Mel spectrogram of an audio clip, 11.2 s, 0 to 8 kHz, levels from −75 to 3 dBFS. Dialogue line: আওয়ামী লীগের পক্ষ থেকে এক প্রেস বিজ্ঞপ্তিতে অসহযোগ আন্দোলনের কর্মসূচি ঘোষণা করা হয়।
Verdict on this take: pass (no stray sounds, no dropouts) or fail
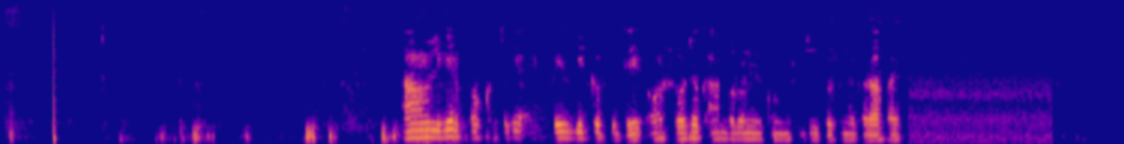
pass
